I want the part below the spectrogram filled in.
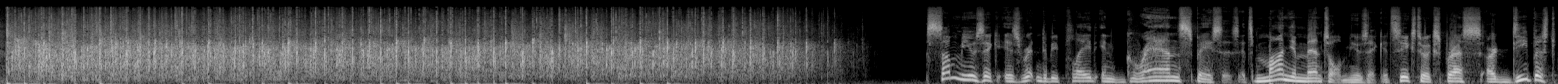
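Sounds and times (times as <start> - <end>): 
audience applause: 0.0 - 8.7
speech: 9.4 - 15.5.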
